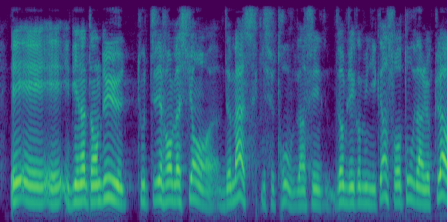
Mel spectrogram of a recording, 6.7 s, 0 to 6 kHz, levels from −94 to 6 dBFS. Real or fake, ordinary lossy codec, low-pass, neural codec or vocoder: fake; none; 5.4 kHz; codec, 16 kHz, 8 kbps, FunCodec, trained on LibriTTS, 25 frames a second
